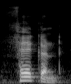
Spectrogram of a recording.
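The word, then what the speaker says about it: fecund: अगला वर्ड है फैकंड। फैकंड बोलो या फीकंड, दोनों ही इसको इसका प्रोनाउंसिएशन दोनों ही है, फीकंड भी है और फैकंड भी है।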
